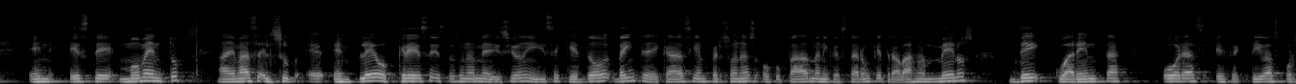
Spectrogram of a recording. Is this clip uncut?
yes; 0 cuts

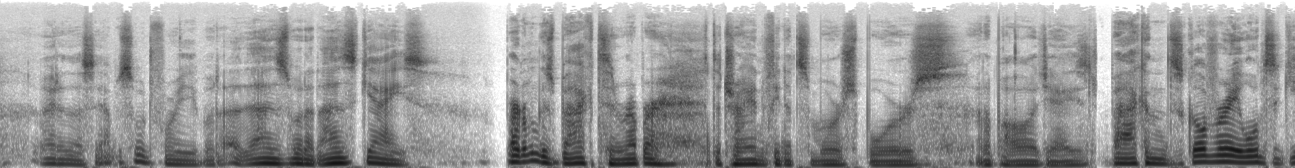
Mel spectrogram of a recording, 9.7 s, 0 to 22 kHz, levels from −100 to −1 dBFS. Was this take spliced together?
yes; 2 cuts; at 3.7 s, 8.2 s

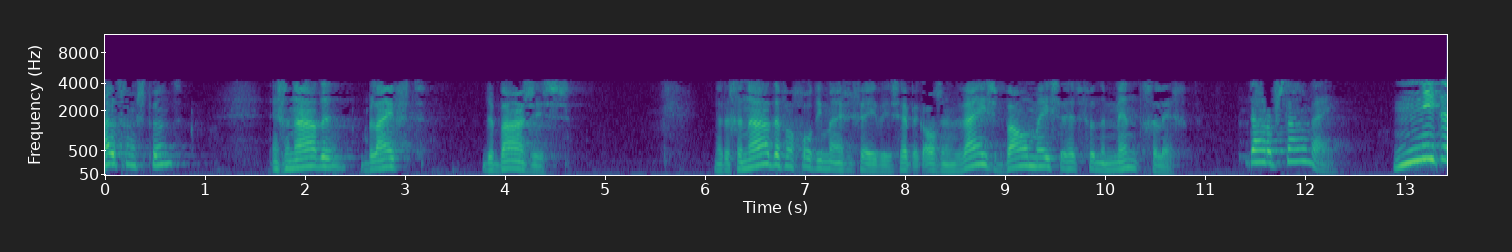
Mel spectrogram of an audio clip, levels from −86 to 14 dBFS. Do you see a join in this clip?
yes; 1 cut; at 11.3 s

